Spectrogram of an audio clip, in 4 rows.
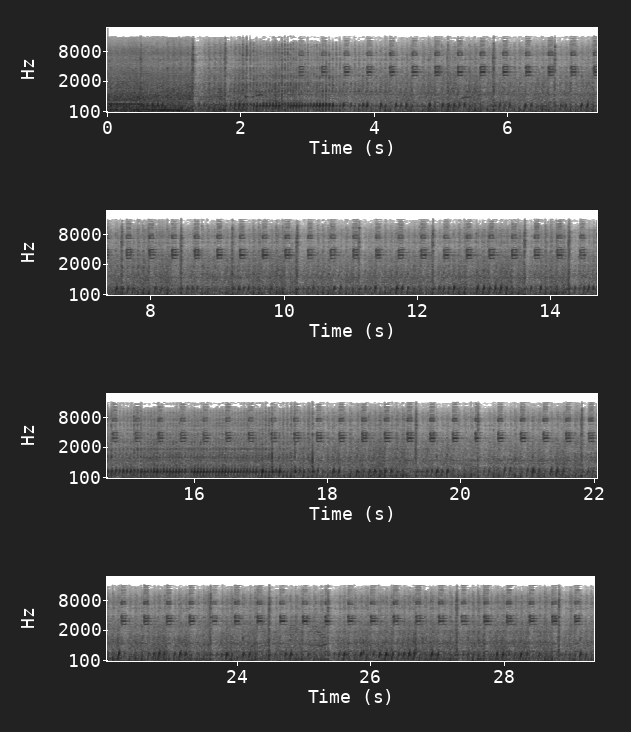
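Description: Kubota DC-93 Extra combine harvester's diesel engine running steadily with the machine's threshing gear turning, its pitch dropping in the first second or so. A fast, regular, high-pitched ticking runs over it from a few seconds in.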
